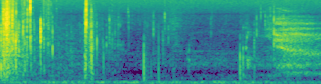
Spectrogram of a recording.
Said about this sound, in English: Must be an echo. But I know the sound of my own feet and they're not my...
